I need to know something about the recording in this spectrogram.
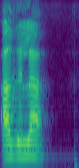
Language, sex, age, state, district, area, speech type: Urdu, female, 18-30, Uttar Pradesh, Ghaziabad, urban, read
